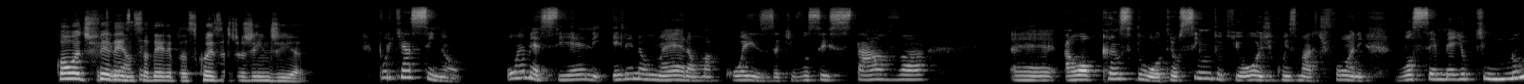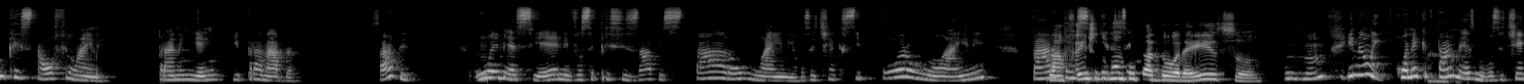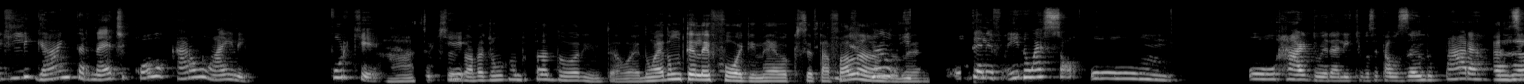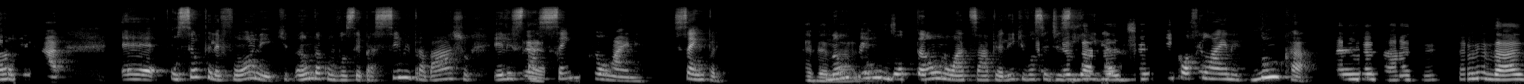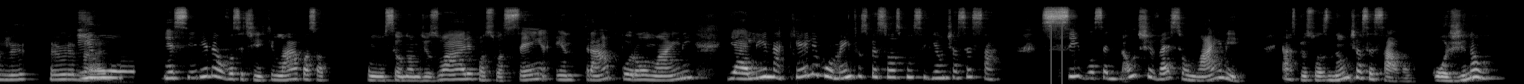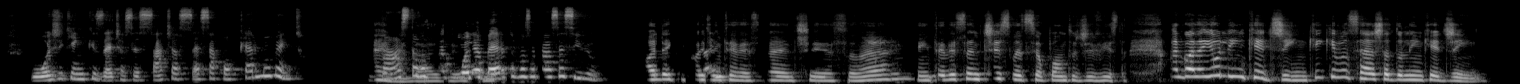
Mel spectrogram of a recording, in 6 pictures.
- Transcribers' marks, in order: other background noise
- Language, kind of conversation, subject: Portuguese, podcast, Como você equilibra a vida offline e o uso das redes sociais?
